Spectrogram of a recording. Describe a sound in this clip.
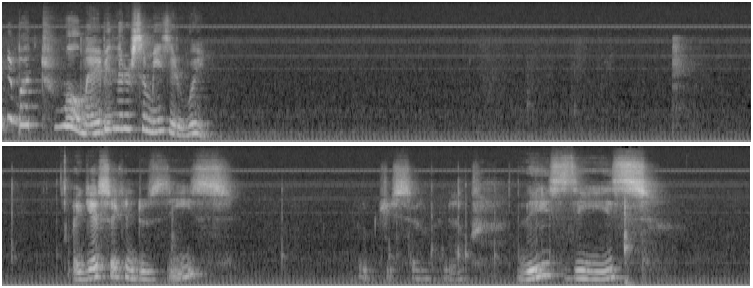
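A boy talks calmly into a microphone, in short bursts with pauses.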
